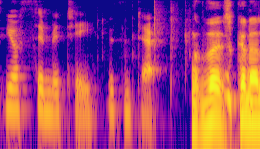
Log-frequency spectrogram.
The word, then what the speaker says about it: Yosemite: It looks like it should say Yosemite.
